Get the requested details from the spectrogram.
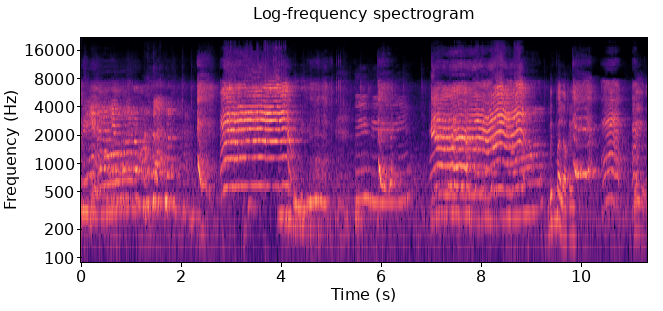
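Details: Baby girl crying during ear piercing: loud, high-pitched wailing pain cries in long bursts with gasping breaths between, adult voices in the background.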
